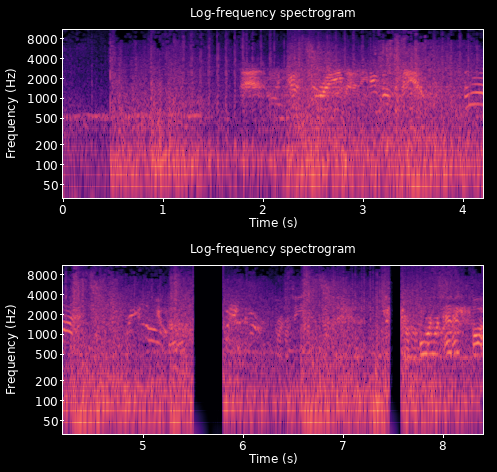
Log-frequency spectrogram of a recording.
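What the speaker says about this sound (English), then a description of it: "Reports heavy fire." Heavy gunfire and artillery explosions from the strategy video game R.U.S.E. roll on continuously and loudly, a dense battle din with bursts and booms, broken by two brief silent gaps, while radio-style voices speak over it.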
